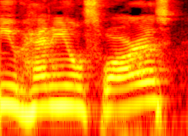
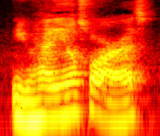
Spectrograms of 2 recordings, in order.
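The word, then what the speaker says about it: Eugenio Suárez: And Eugenio Suarez. Yes, that is how you pronounce that. Eugenio Suarez.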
